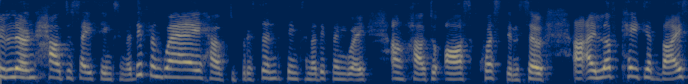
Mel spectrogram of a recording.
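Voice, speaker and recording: Speaking fairly quickly with a non-native accent, a woman has a fairly high pitch and a bright, sharp tone, with big swings in loudness. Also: ordinary pitch variation. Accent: foreign. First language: not English. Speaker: motorsport presenter. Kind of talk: webinar hosting.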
